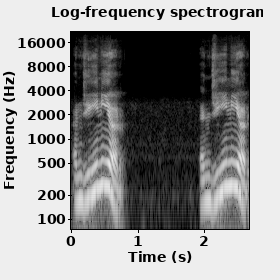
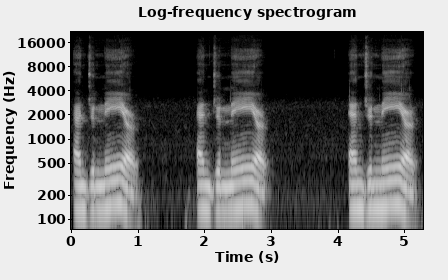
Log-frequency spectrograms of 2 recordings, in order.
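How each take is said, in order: First: इंजीनियर said the Indian way, even beats, no stress on नियर; the common wrong इंजीनियर; mock wrong Indian-style इंजीनियर; wrong pronunciation. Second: इंजीनियर slow, एंज light, weight on नियर; teacher's slow model of इंजीनियर; stress on near. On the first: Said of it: "ये गलत है". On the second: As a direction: glide over एंज and land on नियर. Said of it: "एंज को आपने ignore करना है थोड़ा सा". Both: Shown as a demonstration.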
